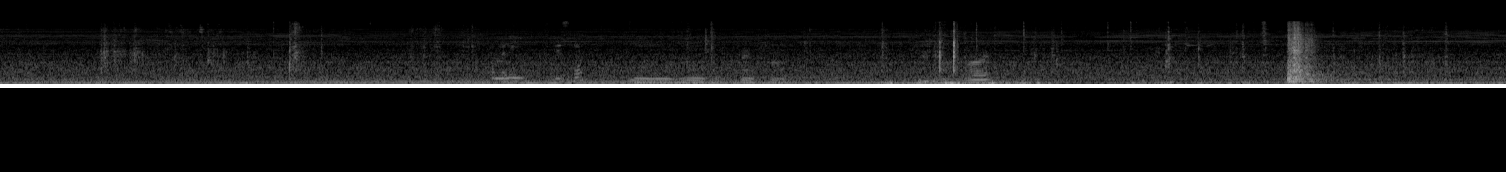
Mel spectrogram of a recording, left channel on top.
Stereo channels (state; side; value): silent; right; digital silence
